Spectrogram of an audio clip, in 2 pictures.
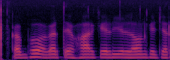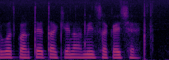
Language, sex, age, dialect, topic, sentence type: Maithili, male, 18-24, Angika, banking, question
